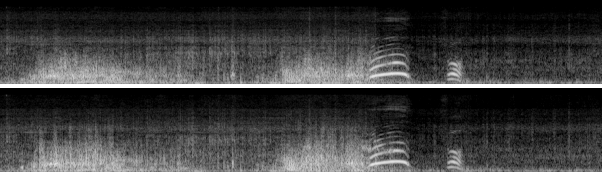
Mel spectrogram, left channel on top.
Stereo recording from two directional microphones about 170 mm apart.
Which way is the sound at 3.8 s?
10° right (ahead or behind).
